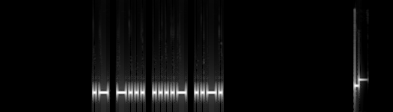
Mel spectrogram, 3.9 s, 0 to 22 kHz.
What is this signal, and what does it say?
Morse code, heard as a keyed tone, about 40 wpm, 700 Hz. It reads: AB4F
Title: USA Call Signs - 6x Character Spacing - 40wpm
